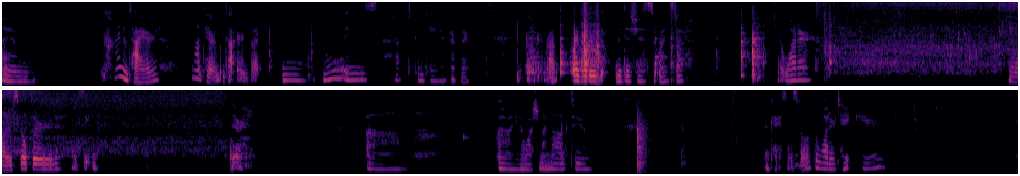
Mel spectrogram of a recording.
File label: making coffee again, morning voice, laughing, cat noises; Mocha Java; rambles; F4A; Monday Morning Coffee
